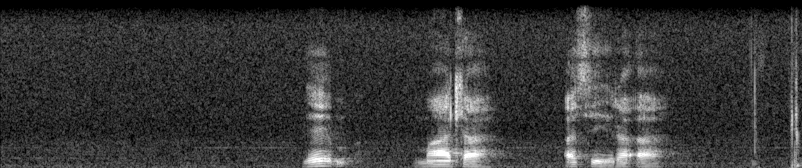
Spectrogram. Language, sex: Northern Sotho, male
